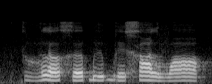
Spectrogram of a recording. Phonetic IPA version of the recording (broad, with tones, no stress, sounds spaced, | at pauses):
k ɑ̤˨˩˦ l ʌ˩˥ x ə˩˥ ɓ ɨ˩˥ b ɪ˨˩˦ x ɑ˥˨ l v ɑ˩˧˩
